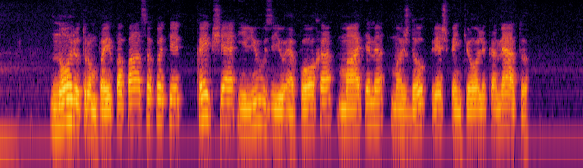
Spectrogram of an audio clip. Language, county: Lithuanian, Panevėžys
